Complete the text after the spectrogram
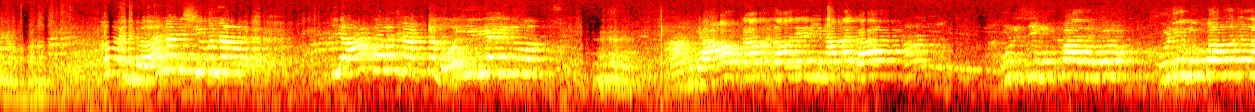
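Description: A woman sings a melodic song.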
